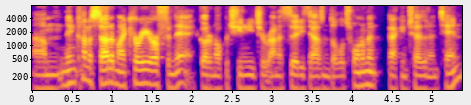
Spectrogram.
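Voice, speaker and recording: Very fast speech comes from a man with an Australian accent, his fairly low pitch showing ordinary variation and the sound dry and close with no echo. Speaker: esports business owner. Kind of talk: interview. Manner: casual, filler-heavy.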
